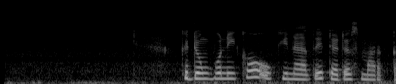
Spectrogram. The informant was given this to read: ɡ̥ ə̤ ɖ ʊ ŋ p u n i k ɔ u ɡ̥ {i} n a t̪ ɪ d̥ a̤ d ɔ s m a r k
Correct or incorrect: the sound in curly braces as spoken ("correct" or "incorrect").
correct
